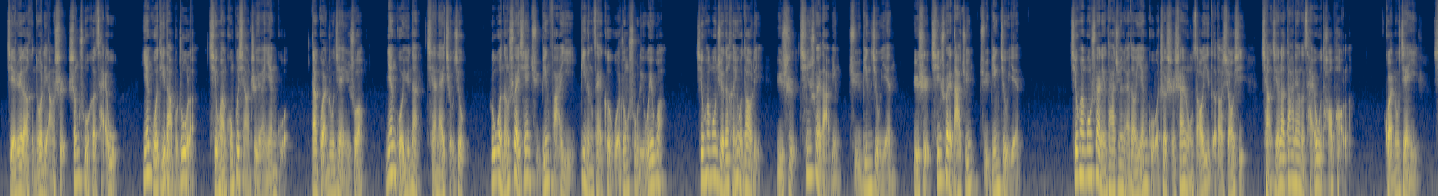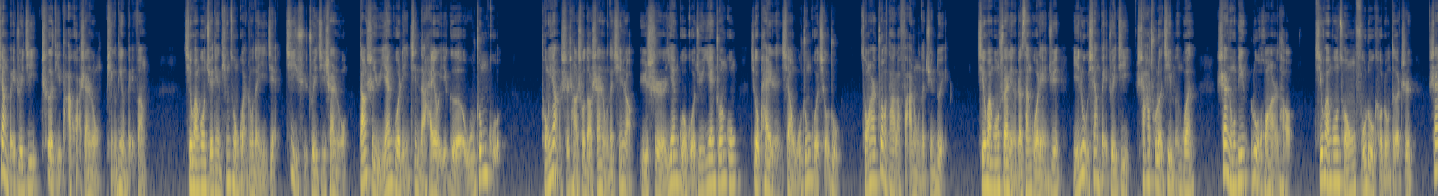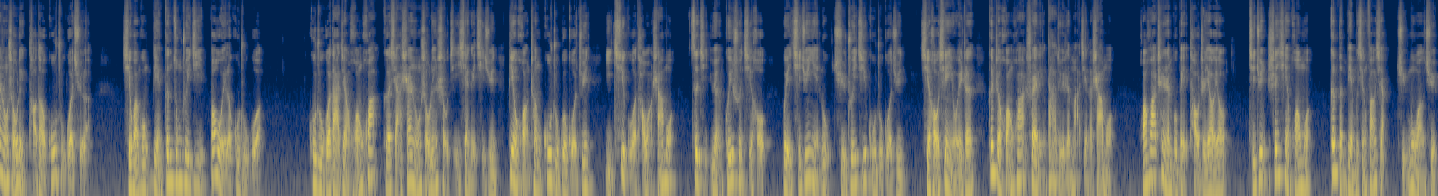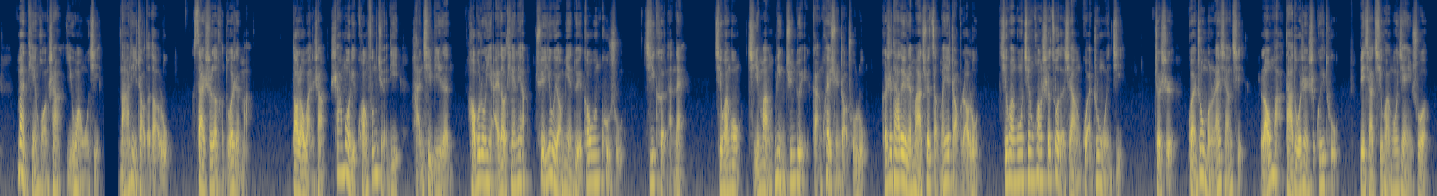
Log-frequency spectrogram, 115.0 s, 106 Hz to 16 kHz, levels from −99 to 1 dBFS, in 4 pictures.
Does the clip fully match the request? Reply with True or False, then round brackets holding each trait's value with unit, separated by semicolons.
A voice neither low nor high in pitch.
True (145 Hz)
